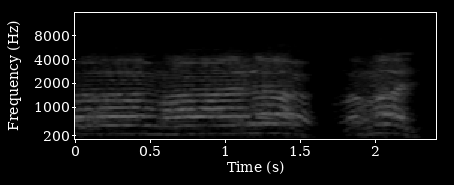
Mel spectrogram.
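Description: Men's voices reciting a chalked Hindi word aloud together in a drawn-out, sing-song chant, repeating it after the teacher in a literacy lesson. One long drawn-out syllable, then a brief pause and the next syllable starting near the end.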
